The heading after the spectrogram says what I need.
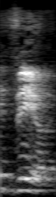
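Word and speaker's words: they're: जाना चाहेंगे दे आर दे आर को आप प्रोनाउंस करेंगे देयर जैसे कहते हैं ना देयर वहां पर सो ये है देयर अ दे are learning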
